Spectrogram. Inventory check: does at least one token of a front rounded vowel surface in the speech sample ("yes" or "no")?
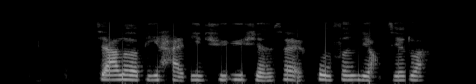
yes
